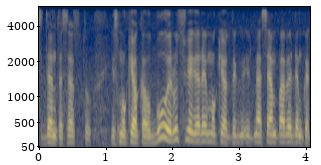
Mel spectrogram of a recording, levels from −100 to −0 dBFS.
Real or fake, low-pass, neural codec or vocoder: real; 5.4 kHz; none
